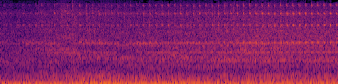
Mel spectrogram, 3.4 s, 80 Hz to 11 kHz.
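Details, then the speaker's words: Crete Carrier truck diesel just auto-started by Opti-Idle after the cab fan is switched on for cooling, beeping as it starts, about 108 degrees outside: steady even low rumble, no knocks or misses; normal healthy idle. "it'll start the truck because it knows I want to cool down in here so watch let's do that real quick and then you'll hear the truck make a beeping noise and it just started"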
